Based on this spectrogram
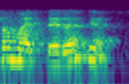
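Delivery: amused light laugh. Narrator voicing a woman turning to lead the guests through, with a slight laugh. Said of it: "turns around with a slight laugh and says".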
